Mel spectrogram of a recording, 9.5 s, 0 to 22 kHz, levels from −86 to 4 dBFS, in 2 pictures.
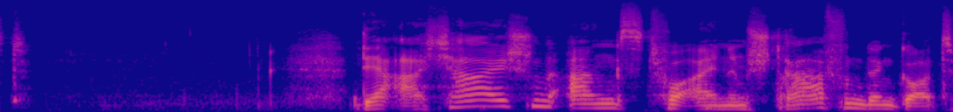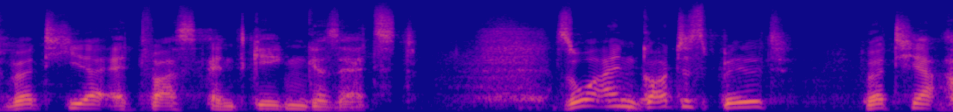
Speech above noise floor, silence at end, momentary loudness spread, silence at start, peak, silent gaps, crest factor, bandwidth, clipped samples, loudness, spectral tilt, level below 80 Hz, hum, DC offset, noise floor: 35 dB; 0 s; 13 LU; 0.05 s; -16 dBFS; none; 22 dB; over 20 kHz; under 0.1%; -36 LUFS; -3.5 dB/octave; under -90 dBFS; none; under 0.1%; -72 dBFS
